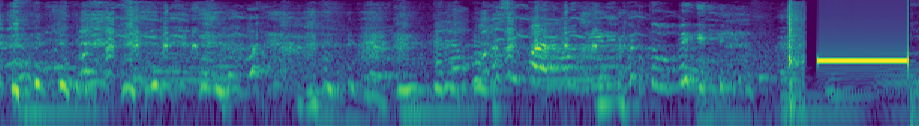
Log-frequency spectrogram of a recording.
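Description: People snickering and chuckling. About five seconds in, a loud, steady, single-pitched bleep replaces all other sound for about half a second, like a censor bleep edited over a word.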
